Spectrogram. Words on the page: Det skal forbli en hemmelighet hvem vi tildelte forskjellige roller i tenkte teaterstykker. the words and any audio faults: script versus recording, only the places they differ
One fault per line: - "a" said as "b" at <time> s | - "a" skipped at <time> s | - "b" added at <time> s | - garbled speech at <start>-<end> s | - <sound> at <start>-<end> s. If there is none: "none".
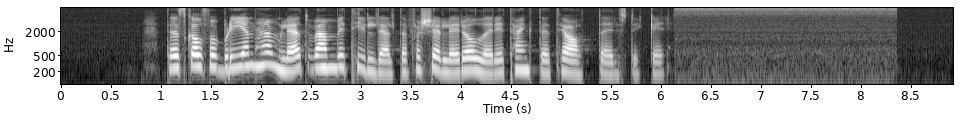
none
